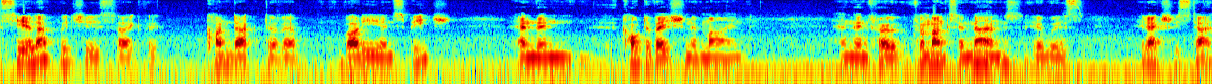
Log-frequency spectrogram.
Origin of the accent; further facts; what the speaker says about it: Pemberton, Western Australia, Australia; So I'm a West Australian. I grew up down in Pemberton on an apple orchard.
